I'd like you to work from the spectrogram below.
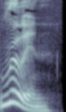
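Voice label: "ruin", English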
